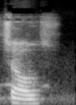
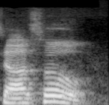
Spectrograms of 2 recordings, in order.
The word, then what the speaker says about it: Chaso: Soapnut Leaves as Chaos. Chaus. Yes. It's Chaso, not Chaos Chaus. also. Yeah. So it's a wrong Okay. pronunciation.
